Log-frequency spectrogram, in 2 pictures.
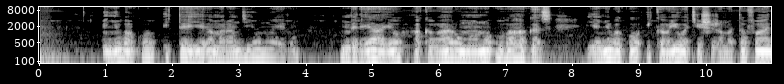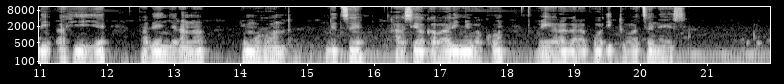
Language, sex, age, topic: Kinyarwanda, male, 18-24, government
